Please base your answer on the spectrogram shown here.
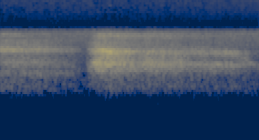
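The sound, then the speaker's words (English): A single deep breath is drawn in sharply and then eases into a long, soft, airy rush that trails off slowly, heard alone. “Take a deep breath.”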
